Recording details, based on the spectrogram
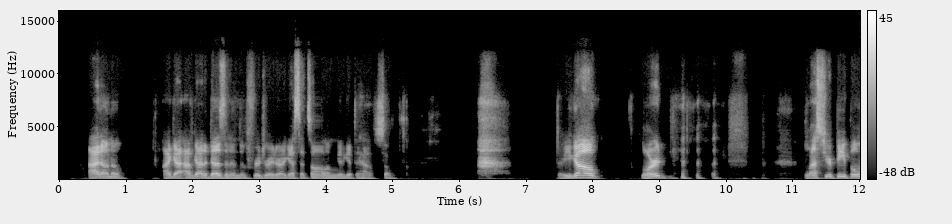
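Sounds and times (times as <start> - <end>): man sighing: 6.3 - 6.8.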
